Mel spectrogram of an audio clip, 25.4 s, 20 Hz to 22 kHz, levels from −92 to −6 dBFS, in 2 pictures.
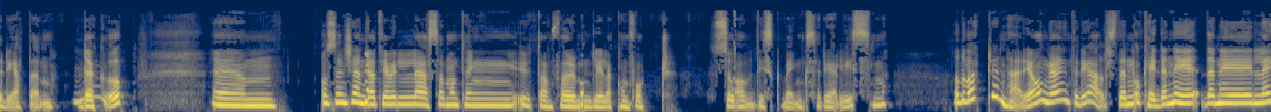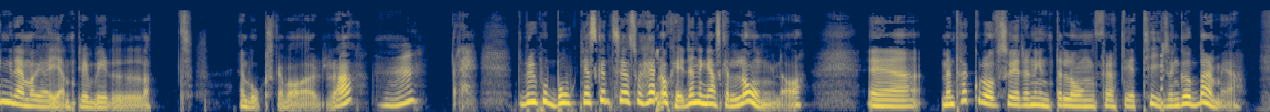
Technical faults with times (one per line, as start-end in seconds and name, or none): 1.32-1.36 broken MP3 bit reservoir
3.65-3.69 broken MP3 bit reservoir
5.79-5.84 broken MP3 bit reservoir
7.33-7.36 broken MP3 bit reservoir
11.33-11.35 broken MP3 bit reservoir
19.24-19.30 broken MP3 bit reservoir
24.31-24.35 broken MP3 bit reservoir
